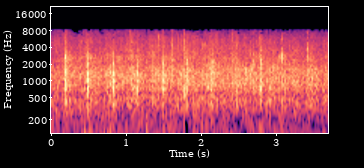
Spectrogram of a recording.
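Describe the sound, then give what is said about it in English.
An audience applauds steadily, a dense wash of many hands clapping at a fairly even level, with a few sharper individual claps standing out near the start. “Now it's time to applaud.”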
